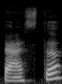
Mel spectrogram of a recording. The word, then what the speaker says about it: pasta: t a is not pasta its pasta okay it's pasta and then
